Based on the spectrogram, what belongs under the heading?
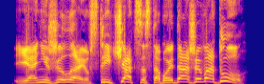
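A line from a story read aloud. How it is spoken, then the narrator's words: Roaring man from above. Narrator (Russian): проревел мужчина сверху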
